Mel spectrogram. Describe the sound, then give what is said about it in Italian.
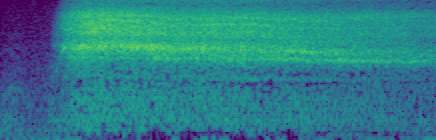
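A light wind sweeps in abruptly as a steady, airy hiss, holding for a couple of seconds and slowly easing off. No one speaks. “Un mormorio di un vento leggero che stormiva le foglie degli alberi.”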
